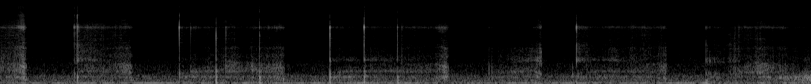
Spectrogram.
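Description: Long painted nails scratch and tap the sides and wooden bamboo lid of a small, empty, clear glass storage jar with measurement markings, held in one hand. Bursts of dry scratching alternate with short, sharp taps, and a faint high glassy ring sits over a steady low hum.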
